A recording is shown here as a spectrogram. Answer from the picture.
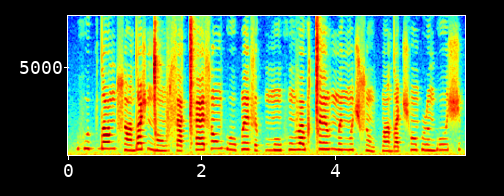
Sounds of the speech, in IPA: xʷɛ˧kʷdˤu˧ŋ sõ˨dˤɤ˦ʃŋ͡ǀɔ̃˨vsa˨ ǀʰæ˧sɔ̃˦v ɡʷɤ˧pɛ̃˦sə˨kʷ mõ˧xʷə̃˦va˦xʷ ǀɛ̃˦v mɛ̃˦ŋɔ̃˦ʃ sõ˦˨vpũ˧dˤə˧ t͡ʃʰɔ̃˦pɹə̃˦ ɡʷɤ˦ʃ

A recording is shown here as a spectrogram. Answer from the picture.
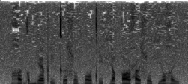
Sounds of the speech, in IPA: ʁɯɡɤbʲɛpʼi kʼɯɬupotʼi fʲeqoħɯ ɬufʲuʁi

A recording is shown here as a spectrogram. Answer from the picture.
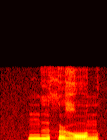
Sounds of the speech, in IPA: ŋɨ θə˞ɣɔn

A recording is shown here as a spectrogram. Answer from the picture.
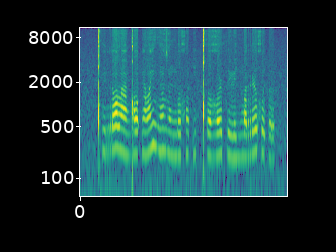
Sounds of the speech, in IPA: ǃʰʉrɔ lˠãŋ͡ǃɔ ʔĩlˠĩ võ zõŋoχʷĩ ʔiǃʰoʁʷə˞ fiɭiŋɒ rə˞χʷiʔɤ

